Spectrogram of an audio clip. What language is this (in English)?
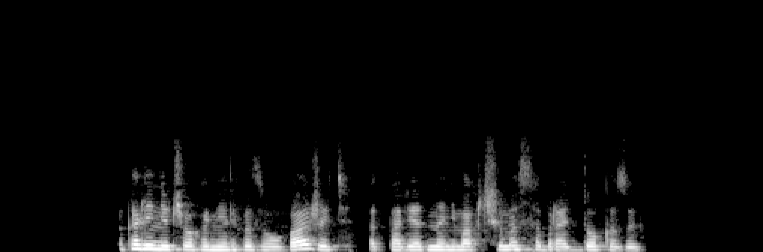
Belarusian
